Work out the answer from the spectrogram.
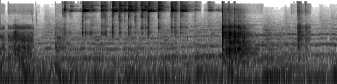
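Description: Dice rolling on a table during a tabletop role-playing game: a rapid, clattering run of many light clicks and rattles, with brief breathy sounds before and after.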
